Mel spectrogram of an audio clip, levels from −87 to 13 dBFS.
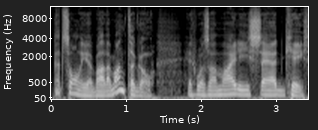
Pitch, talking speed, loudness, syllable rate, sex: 120 Hz, 210 wpm, -17 LUFS, 5.5 syllables/s, male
